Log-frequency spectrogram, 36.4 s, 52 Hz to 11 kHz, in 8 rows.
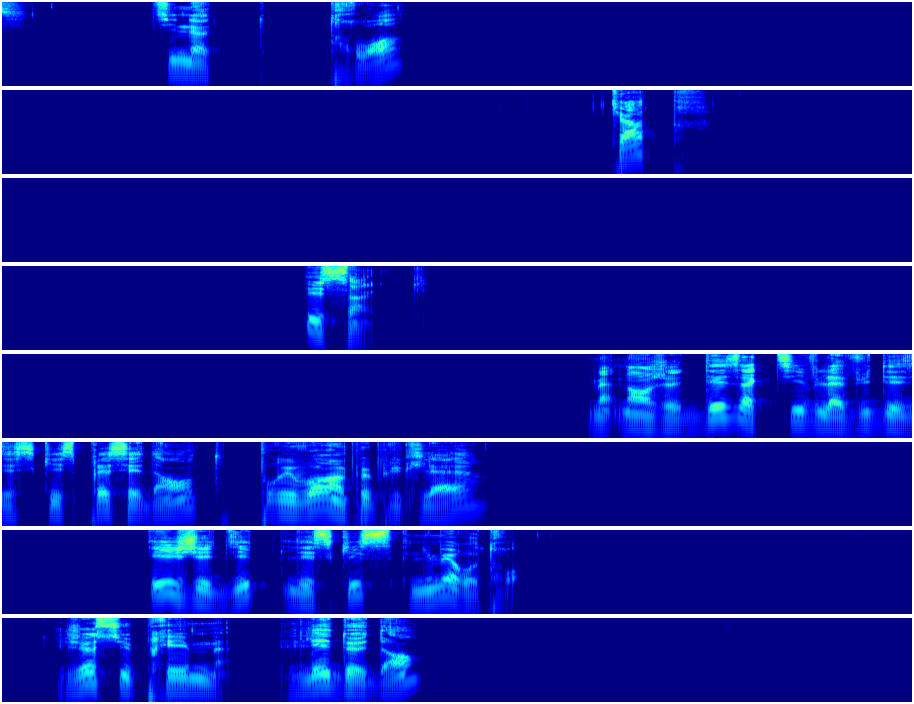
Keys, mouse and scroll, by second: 0.1 ctrl+v, 0.1 click, 4.5 click, 5.4 click, 6.0 click, 9.8 click, 10.9 click, 11.8 click, 13.9 click, 15.1 Return, 15.1 click, 16.2 Return, 16.2 click, 17.0 click, 18.5 shift+click, 20.6 shift+click, 21.9 click, 23.3 click, 26.3 click, 27.4 click, 29.4 ctrl+middle click, 29.4 scroll up 1, 32.4-35.0 drag, 36.1 Delete.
